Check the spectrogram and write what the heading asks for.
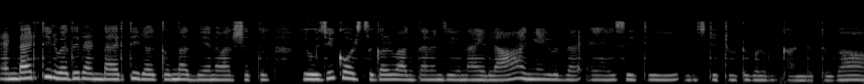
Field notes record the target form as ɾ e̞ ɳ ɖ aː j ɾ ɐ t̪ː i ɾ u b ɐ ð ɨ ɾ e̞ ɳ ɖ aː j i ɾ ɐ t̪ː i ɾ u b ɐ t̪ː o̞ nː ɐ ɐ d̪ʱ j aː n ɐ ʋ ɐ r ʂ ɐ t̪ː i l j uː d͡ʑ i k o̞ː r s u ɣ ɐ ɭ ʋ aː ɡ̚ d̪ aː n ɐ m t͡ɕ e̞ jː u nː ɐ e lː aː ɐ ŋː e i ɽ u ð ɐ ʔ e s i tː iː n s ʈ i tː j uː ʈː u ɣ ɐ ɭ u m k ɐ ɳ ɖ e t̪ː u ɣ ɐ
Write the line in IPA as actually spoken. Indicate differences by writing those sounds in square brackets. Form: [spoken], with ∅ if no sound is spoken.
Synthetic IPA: ɾ e̞ ɳ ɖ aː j ɾ ɐ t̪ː i ɾ u b ɐ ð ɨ ɾ e̞ ɳ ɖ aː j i ɾ ɐ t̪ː i ɾ u b ɐ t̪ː o̞ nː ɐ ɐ d̪ʱ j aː n ɐ ʋ ɐ r ʂ ɐ t̪ː i l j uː d͡ʑ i k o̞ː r s u ɣ ɐ ɭ ʋ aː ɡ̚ d̪ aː n ɐ m t͡ɕ e̞ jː u nː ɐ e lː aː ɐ ŋː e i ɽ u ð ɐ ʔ e s i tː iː n s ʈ i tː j uː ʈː u ɣ ɐ ɭ u m k ɐ ɳ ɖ e t̪ː u ɣ ɐ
